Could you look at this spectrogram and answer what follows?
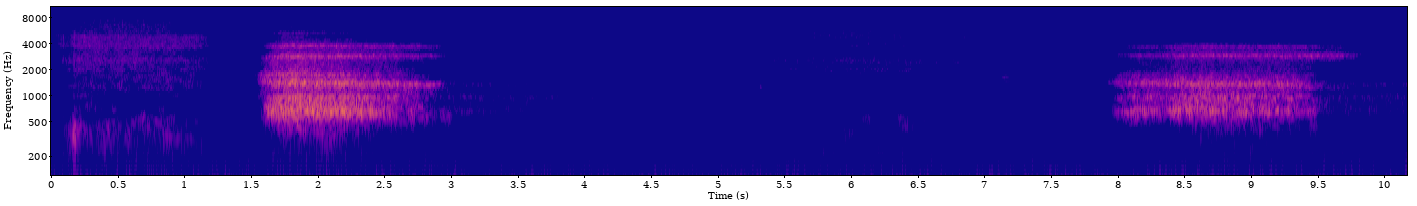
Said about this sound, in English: I take a couple of breaths.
